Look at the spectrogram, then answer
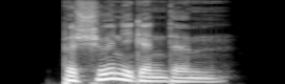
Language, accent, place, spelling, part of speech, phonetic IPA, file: German, Germany, Berlin, beschönigendem, adjective, [bəˈʃøːnɪɡn̩dəm], De-beschönigendem.ogg
- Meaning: strong dative masculine/neuter singular of beschönigend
